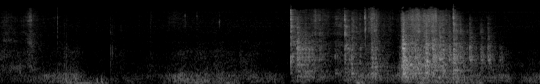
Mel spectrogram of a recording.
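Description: A tray of vanilla crescent cookies is slid into an oven set to 350 degrees, making two short metallic clatters against a quiet room.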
